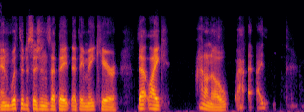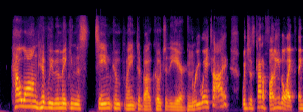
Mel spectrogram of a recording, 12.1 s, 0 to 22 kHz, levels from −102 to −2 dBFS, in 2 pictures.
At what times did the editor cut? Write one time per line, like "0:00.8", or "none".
0:09.8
